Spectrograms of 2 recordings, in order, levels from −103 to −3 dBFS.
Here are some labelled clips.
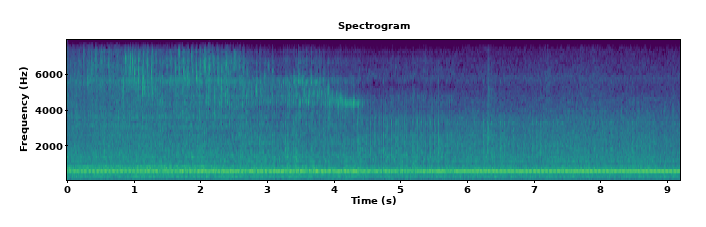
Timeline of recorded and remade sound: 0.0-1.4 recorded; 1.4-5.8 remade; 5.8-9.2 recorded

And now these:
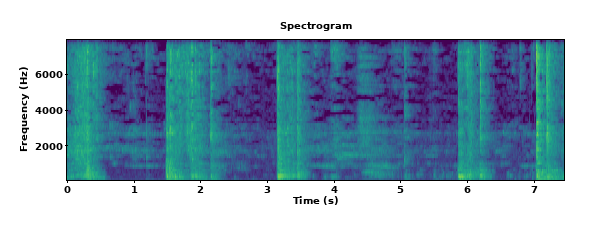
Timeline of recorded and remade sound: 0.0-7.5 recorded

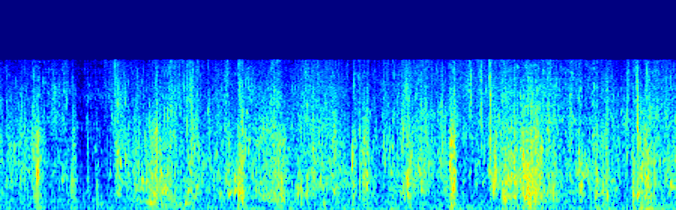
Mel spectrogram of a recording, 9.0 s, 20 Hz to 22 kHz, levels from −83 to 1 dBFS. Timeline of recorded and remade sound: 0.0-0.5 recorded; 0.5-1.4 remade; 1.4-6.8 recorded; 6.8-7.9 remade; 7.9-9.0 recorded

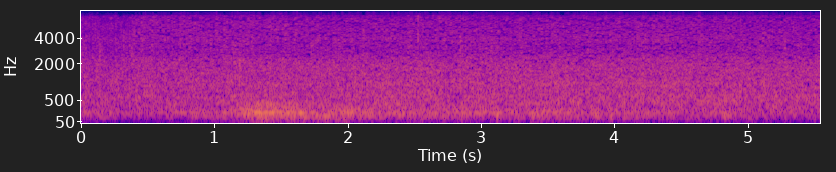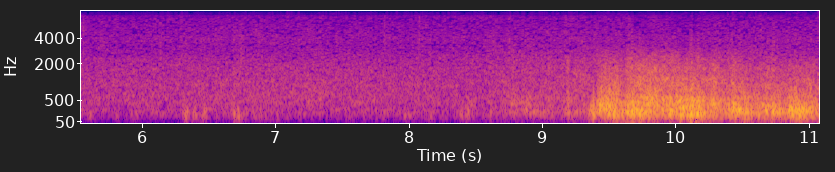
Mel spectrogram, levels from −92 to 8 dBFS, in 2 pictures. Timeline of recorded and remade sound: 0.0-11.1 recorded

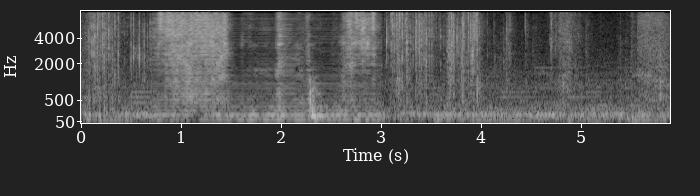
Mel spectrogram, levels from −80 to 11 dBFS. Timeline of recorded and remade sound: 0.0-0.7 recorded; 0.7-3.0 remade; 3.0-5.9 recorded

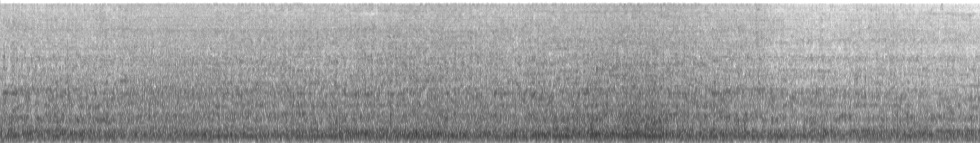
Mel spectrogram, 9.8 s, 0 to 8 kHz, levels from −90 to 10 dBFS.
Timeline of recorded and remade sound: 0.0-1.3 remade; 1.3-2.1 recorded; 2.1-9.8 remade

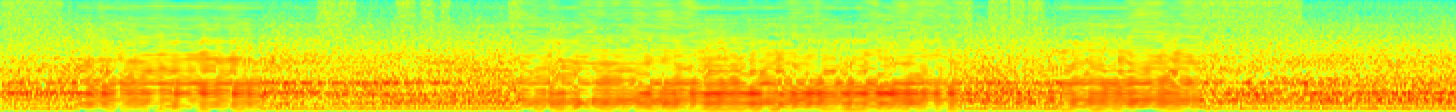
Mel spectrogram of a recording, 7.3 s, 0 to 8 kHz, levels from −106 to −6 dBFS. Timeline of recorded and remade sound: 0.0-0.4 recorded; 0.4-1.3 remade; 1.3-2.6 recorded; 2.6-4.8 remade; 4.8-5.3 recorded; 5.3-6.0 remade; 6.0-7.3 recorded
